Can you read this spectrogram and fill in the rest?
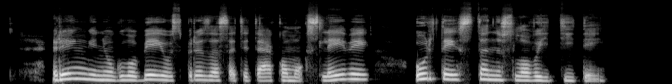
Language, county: Lithuanian, Marijampolė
